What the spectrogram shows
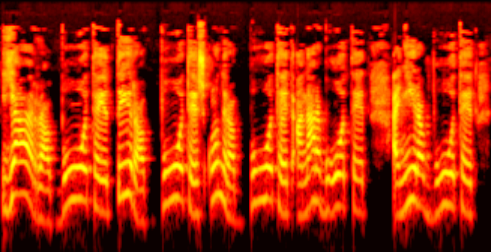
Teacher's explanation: Both of these verbs have the same stress throughout the whole conjugation.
